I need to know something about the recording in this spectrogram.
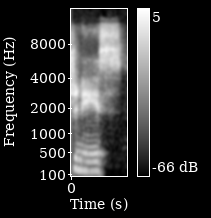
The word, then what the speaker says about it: Janice: you my first name i know it's spelled like janice but i swear it's pronounced janiece my mom tried to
